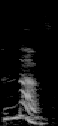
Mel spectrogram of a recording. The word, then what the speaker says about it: love: Number 1 is love. And you actually spell love like love, don't you? It's l-o-v and a silent e at the end.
